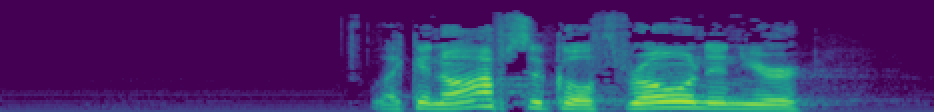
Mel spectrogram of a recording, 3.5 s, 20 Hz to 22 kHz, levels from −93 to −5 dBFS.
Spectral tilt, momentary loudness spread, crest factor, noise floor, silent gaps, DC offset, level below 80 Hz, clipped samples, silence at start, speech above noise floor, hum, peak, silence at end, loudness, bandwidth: -4.5 dB/octave; 11 LU; 20 dB; -74 dBFS; none; under 0.1%; -72 dBFS; under 0.1%; 1.4 s; 51 dB; none; -8 dBFS; 0.5 s; -24 LUFS; 13.5 kHz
